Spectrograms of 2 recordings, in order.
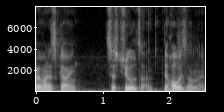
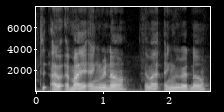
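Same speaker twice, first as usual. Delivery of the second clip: pitched up, baffled; high indignant question; indignant disbelief; 7 semitones higher than usual. Real, not acted. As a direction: protest that you're not angry. Reacting to game's angry label.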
